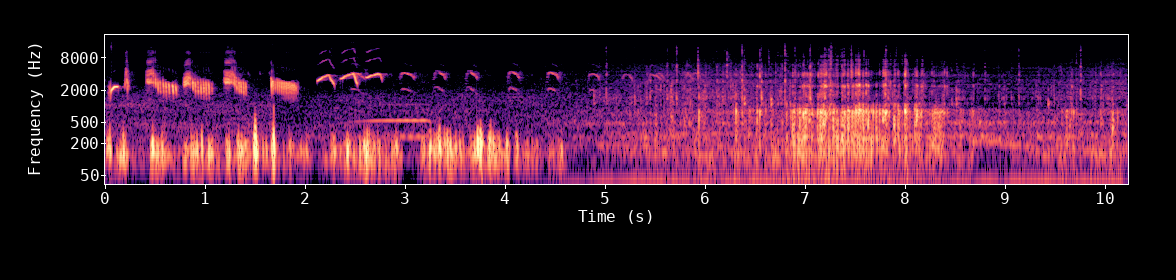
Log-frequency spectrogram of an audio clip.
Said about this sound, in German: Das ist ein einziger Vogel, der da singt. Ich vermute, dass es eine Kalandria ist, ein kleiner, unscheinbarer grauer Vogel, der da einfach sein Lied sang.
